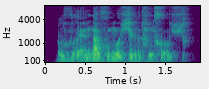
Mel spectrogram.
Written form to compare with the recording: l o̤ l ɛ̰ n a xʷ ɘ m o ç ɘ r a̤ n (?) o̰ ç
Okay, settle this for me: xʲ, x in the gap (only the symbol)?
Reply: x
